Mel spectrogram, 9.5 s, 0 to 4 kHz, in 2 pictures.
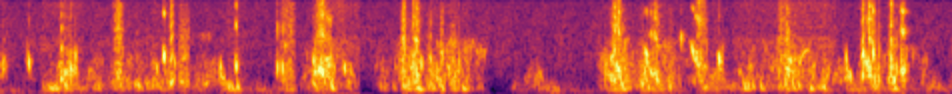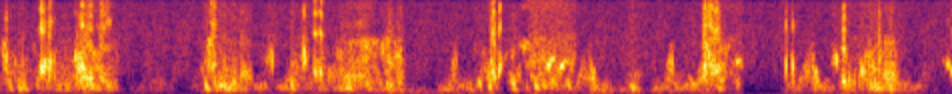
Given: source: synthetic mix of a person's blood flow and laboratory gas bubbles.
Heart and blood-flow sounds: Doppler ultrasound of blood flow; precordium
0.00-0.05 s: bubbles
0.10-1.06 s: bubbles
1.10-1.23 s: bubbles
1.35-1.50 s: bubbles
1.52-1.80 s: bubbles
1.86-2.44 s: bubbles
2.97-3.63 s: bubbles
3.66-4.17 s: bubbles
4.27-4.60 s: bubbles
4.74-5.36 s: bubbles
5.74-6.79 s: bubbles
7.12-7.64 s: bubbles
7.88-8.00 s: bubbles
8.18-8.48 s: bubbles
8.65-8.76 s: bubbles
8.90-9.29 s: bubbles
9.46-9.53 s: bubbles
From the record:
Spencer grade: 4 (maximum detectable bubble signal sounding continuously throughout systole and diastole of every cardiac period, and overriding the amplitude of the normal cardiac signals); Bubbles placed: only in the low amplitude regions of the cardiac cycle

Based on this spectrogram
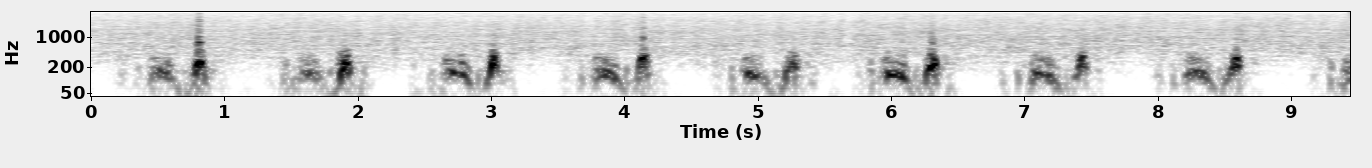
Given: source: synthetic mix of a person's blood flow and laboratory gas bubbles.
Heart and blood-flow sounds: Doppler ultrasound of blood flow; precordium
no bubbles
From the record:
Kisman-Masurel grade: 000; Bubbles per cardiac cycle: 0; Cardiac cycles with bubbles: 0%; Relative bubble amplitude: no bubbles discernible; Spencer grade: 0 (complete lack of bubble signals)

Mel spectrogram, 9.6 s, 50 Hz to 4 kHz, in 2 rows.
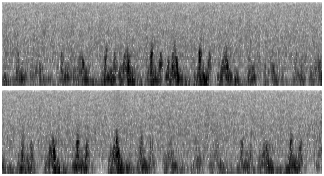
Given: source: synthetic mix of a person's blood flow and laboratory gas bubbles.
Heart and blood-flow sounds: Doppler ultrasound of blood flow; precordium
6.60-6.64 s: bubbles
7.00-7.11 s: bubbles
9.46-9.61 s: bubbles
From the record:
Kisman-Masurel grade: 121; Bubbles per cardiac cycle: 1 to 2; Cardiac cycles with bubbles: 10 to 50%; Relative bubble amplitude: barely perceptible (0.100 to 0.250); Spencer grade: 2 (many but less than half of the cardiac periods contain bubble signals, singularly or in groups); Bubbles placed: only in the low amplitude regions of the cardiac cycle

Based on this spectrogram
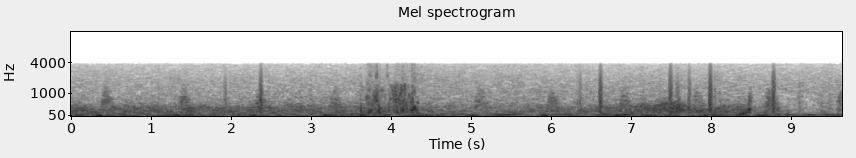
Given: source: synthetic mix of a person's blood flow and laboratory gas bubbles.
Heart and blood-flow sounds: Doppler ultrasound of blood flow; subclavian vein
3.61-4.39 s: bubbles
From the record:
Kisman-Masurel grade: 213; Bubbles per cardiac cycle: several, 3 to 8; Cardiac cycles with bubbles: 1 to 10%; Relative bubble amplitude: loud (0.450 to 0.775); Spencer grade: 1 (occasional bubble signal discernible with the cardiac motion signal, with majority of cardiac periods free of bubbles); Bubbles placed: anywhere in the cardiac cycle

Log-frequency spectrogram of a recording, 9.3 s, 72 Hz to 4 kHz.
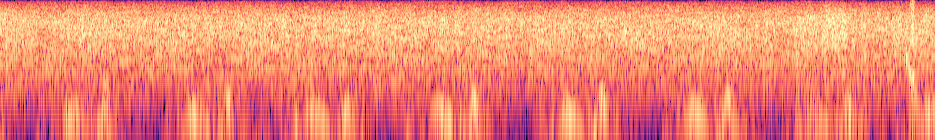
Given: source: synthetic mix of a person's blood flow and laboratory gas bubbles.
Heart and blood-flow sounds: Doppler ultrasound of blood flow; precordium
9.03-9.22 s: bubbles
From the record:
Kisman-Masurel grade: 113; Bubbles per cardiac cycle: 1 to 2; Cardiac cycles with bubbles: 1 to 10%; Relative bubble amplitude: loud (0.450 to 0.775); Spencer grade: 1 (occasional bubble signal discernible with the cardiac motion signal, with majority of cardiac periods free of bubbles); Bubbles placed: only in the low amplitude regions of the cardiac cycle

